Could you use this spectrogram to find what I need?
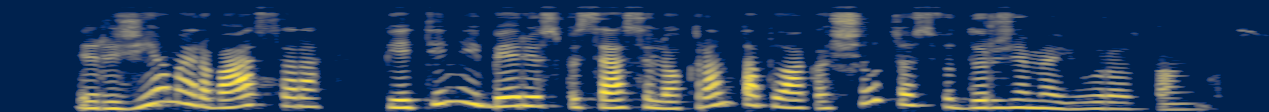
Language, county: Lithuanian, Panevėžys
